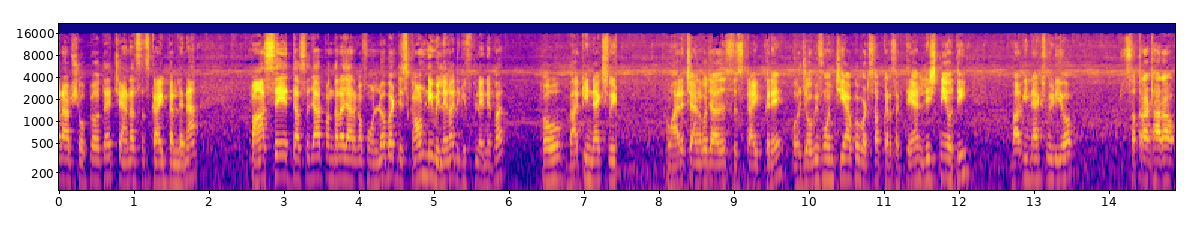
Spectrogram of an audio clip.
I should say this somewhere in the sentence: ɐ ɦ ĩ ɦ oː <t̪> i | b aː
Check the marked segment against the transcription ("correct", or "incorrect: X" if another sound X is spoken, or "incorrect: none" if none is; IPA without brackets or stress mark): correct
